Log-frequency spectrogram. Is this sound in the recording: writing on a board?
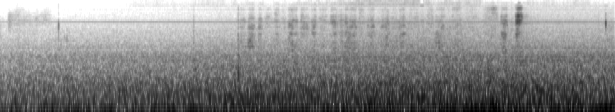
yes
